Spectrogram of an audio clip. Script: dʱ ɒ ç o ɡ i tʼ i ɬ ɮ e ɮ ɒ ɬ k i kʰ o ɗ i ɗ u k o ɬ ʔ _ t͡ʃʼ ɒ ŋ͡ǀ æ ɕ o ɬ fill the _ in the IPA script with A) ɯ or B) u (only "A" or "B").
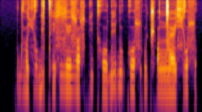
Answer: B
